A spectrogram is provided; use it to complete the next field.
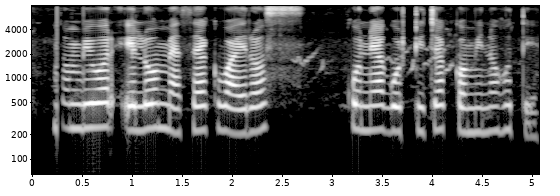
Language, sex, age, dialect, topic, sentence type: Marathi, female, 25-30, Varhadi, agriculture, question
